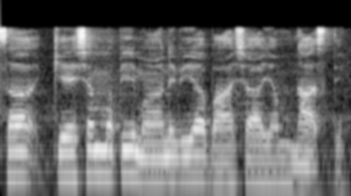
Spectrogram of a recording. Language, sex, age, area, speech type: Sanskrit, male, 30-45, rural, spontaneous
